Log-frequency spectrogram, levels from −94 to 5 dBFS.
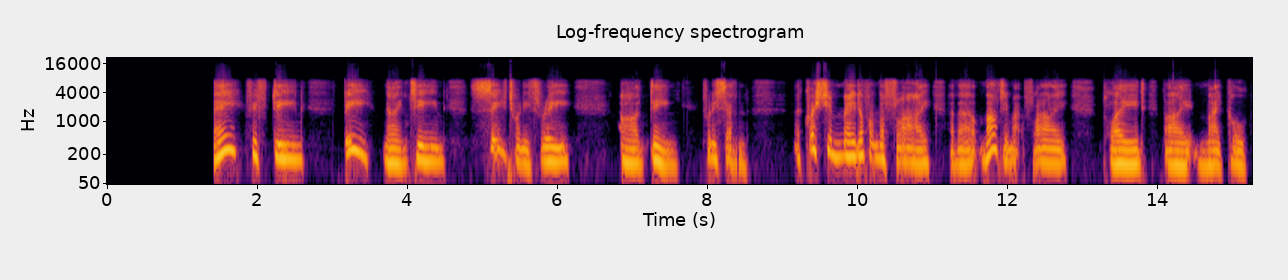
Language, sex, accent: English, male, British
